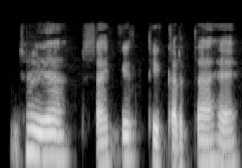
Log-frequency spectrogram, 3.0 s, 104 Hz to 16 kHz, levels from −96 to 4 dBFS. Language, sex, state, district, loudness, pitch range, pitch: Hindi, male, Bihar, Supaul, -18 LUFS, 115-140 Hz, 125 Hz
